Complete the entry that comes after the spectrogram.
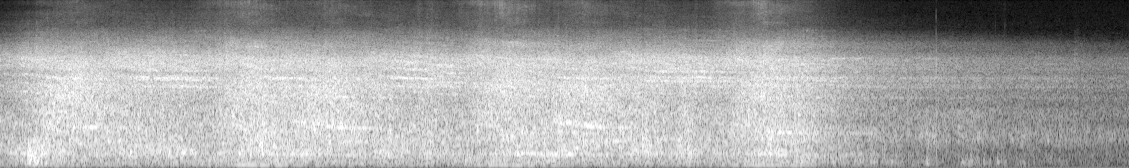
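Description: A passenger multiple-unit train passing close by at speed: a loud rush of wheels on rails that sets in abruptly at the start, holds for about eight seconds with a few swells, then fades as the train moves off.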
